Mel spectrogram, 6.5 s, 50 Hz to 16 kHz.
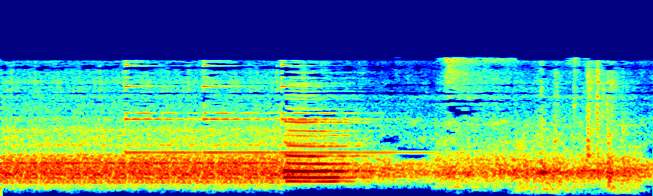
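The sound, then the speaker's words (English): Passenger train number 105, the East Coast Champion to Miami, rumbles steadily into Philadelphia station on track 1, with a sustained horn-like tone swelling near the middle before fading back into the rolling rail noise and squealing brakes. “track 1, train number 105, East Coast Champion.”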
